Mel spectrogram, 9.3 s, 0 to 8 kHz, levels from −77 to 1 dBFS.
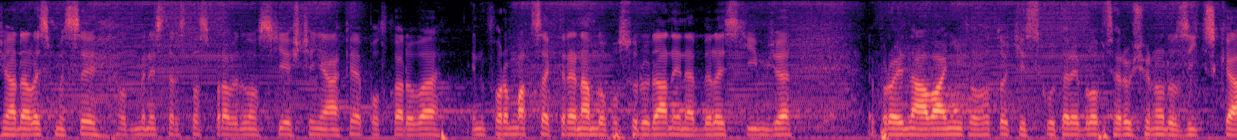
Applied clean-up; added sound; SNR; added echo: none; Tools; 15 dB; none.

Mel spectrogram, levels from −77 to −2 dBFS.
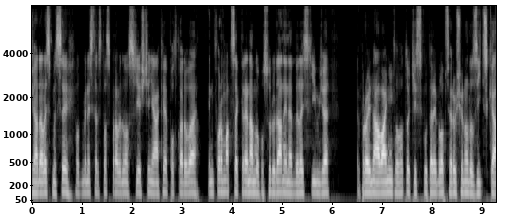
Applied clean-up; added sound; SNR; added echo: neural mask model DeepFilterNet 3.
